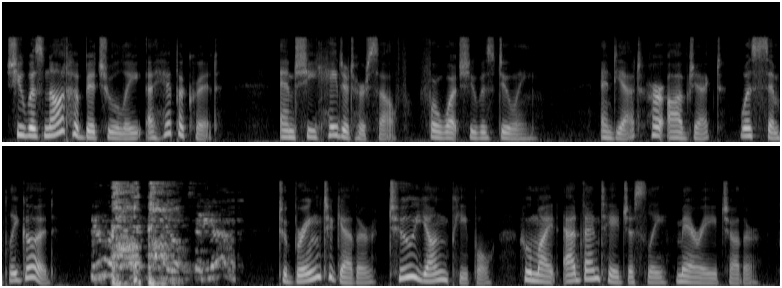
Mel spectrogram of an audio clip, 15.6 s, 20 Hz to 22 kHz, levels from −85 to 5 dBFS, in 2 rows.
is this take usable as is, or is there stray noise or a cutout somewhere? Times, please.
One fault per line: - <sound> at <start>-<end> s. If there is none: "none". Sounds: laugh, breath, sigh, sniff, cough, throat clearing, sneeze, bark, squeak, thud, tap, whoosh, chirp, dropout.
- cough at 8.7-10.2 s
